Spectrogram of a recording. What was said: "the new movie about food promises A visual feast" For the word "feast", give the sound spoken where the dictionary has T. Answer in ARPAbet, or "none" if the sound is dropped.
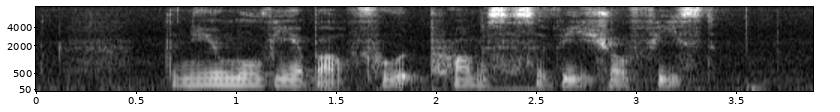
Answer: T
